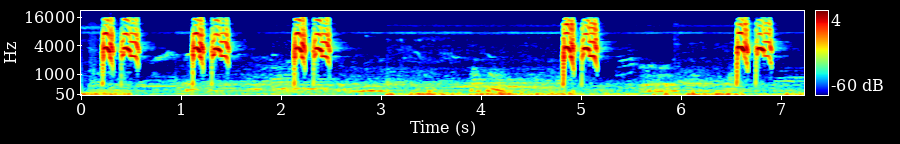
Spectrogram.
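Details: Harsh double squawks from an Indian ringneck parrot, loud and high, coming in pairs at uneven intervals of one to two seconds over faint low background noise.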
